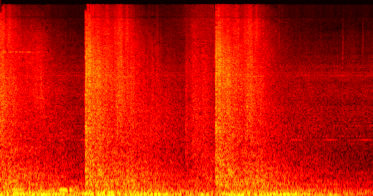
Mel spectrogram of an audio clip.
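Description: Heavy gunfire and rumbling explosions from the video game Mass Effect, a continuous loud barrage with two sharp blasts breaking through the dense roar.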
